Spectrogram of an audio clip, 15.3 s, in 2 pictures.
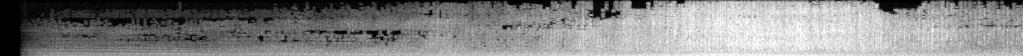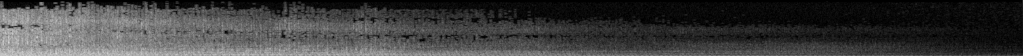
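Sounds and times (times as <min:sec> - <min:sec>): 
prop plane very low engine growl: 0:00.2 - 0:15.3.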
